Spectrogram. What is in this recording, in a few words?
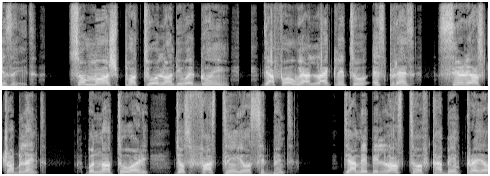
Mid-Flight Announcement Skit; Falz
